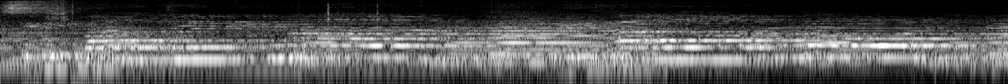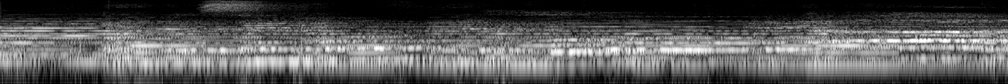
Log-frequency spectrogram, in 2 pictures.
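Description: A woman singing a slow church song to her own grand piano accompaniment, holding long notes.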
